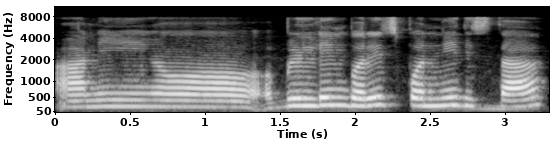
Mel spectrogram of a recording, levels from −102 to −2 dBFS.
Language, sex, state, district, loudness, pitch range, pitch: Konkani, female, Goa, North and South Goa, -15 LUFS, 195-235 Hz, 205 Hz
